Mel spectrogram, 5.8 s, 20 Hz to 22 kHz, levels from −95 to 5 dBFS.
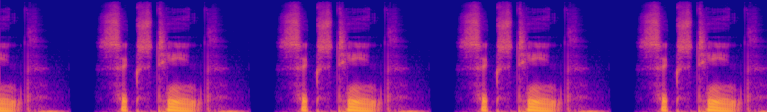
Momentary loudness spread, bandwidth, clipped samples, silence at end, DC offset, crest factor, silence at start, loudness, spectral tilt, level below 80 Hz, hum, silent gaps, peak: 18 LU; 19.5 kHz; under 0.1%; 0 s; under 0.1%; 16 dB; 0 s; -23 LUFS; -6 dB/octave; -34 dBFS; none; 0.53-0.66 s, 1.88-2.01 s, 3.23-3.36 s, 4.58-4.71 s; -6 dBFS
